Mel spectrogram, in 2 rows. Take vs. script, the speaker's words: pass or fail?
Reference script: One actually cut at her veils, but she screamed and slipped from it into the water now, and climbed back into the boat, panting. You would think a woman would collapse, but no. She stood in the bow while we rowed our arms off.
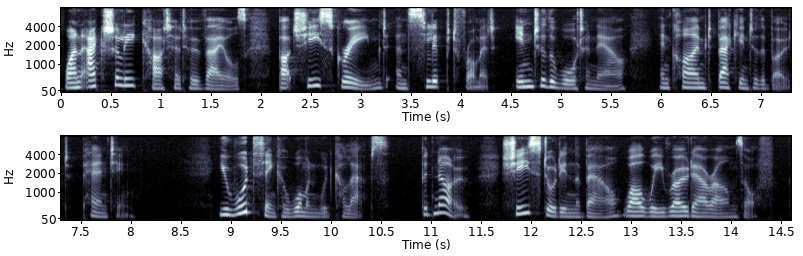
pass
